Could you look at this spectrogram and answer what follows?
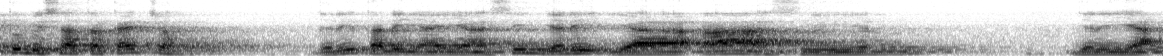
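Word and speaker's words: يس: Jadi alif lam mim, terus ada lagi yasin, ya. Jadi jangan yasa, ya. Apalagi tuh, hati-hati kalau kita membaca terjemahan dalam huruf latennya itu bisa terkecoh. Jadi tadinya yasin jadi ya asin, jadi ya asin, lok asin begitu.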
